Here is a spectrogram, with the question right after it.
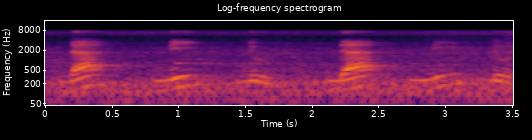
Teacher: Ketika kita melafalkan huruf dal ini, tidak banyak nafas yang keluar dan suaranya cenderung jelas. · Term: jahar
